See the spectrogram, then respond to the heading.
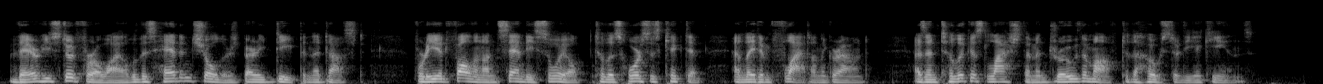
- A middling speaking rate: No, fast, 220 wpm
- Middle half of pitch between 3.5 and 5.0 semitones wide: Yes, average, 4.2 semitones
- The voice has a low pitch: Yes, low, 115 Hz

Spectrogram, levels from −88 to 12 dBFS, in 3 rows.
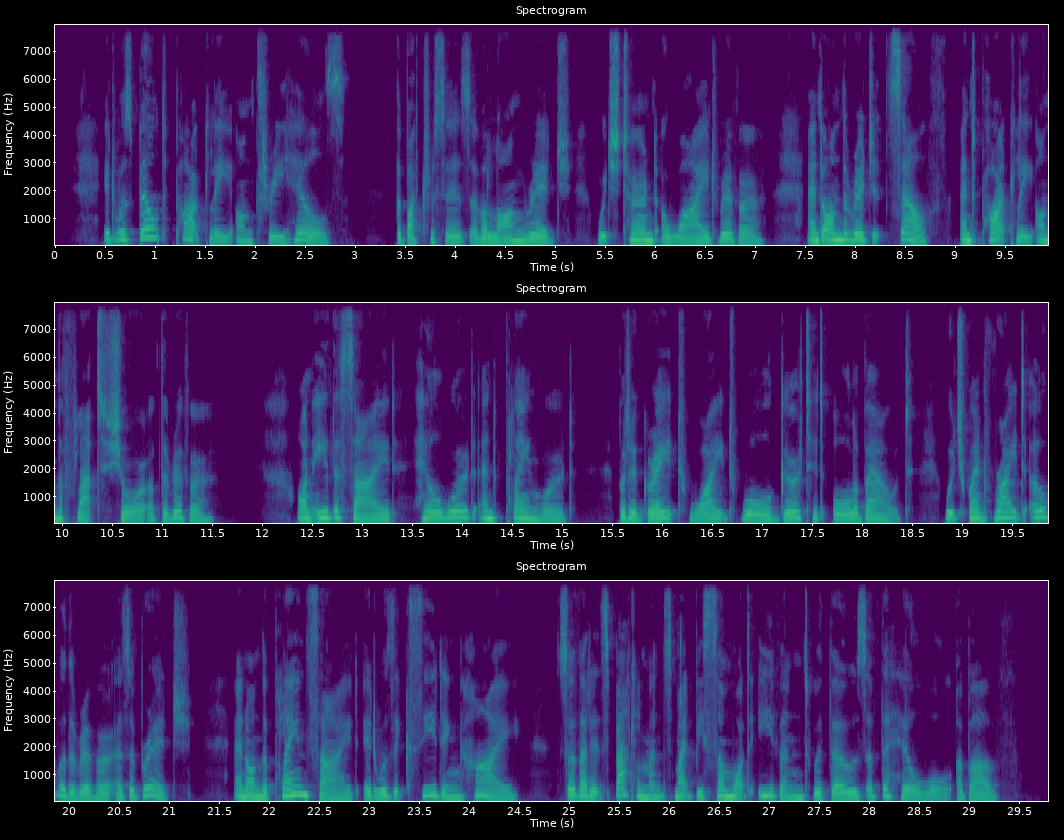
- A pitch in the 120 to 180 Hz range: No, high, 200 Hz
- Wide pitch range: No, average, 3.4 semitones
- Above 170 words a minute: No, average, 160 wpm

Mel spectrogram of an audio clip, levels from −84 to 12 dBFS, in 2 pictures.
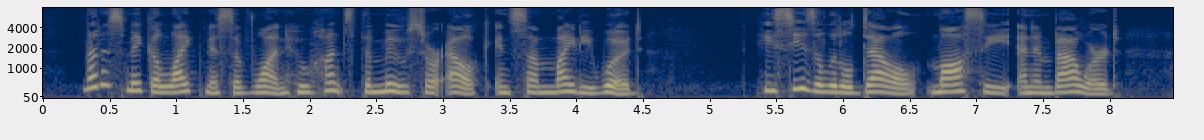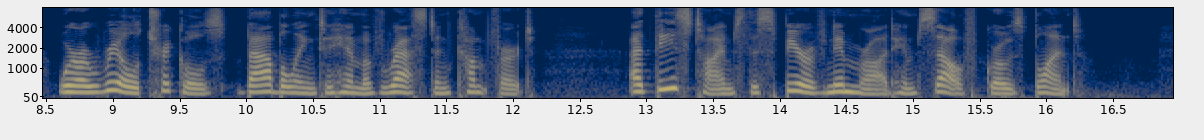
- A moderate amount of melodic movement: Yes, average, 3.4 semitones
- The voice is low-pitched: No, high, 200 Hz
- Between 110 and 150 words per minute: No, average, 165 wpm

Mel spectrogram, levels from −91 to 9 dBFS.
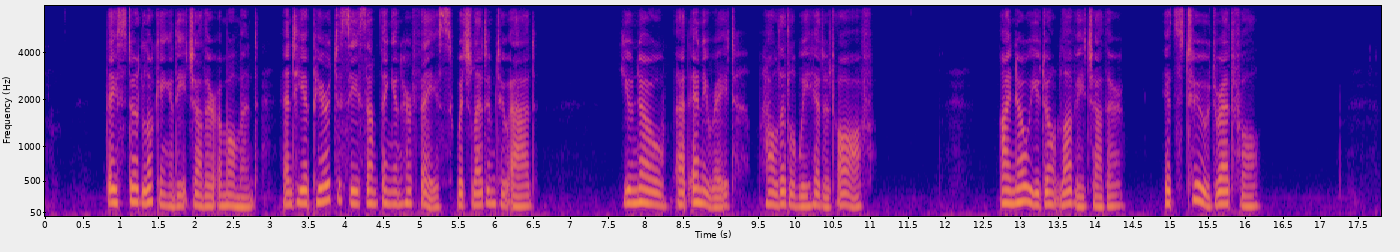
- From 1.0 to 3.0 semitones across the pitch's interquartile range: No, average, 3.8 semitones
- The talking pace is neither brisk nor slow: Yes, average, 145 wpm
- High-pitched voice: No, medium, 170 Hz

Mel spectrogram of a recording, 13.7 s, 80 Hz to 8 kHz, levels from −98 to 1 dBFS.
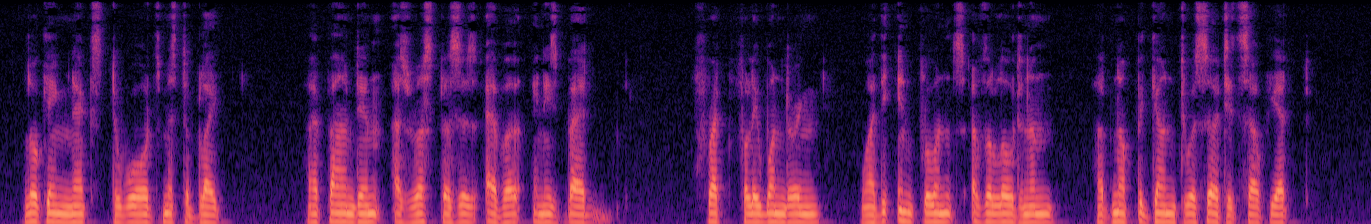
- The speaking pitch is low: Yes, low, 110 Hz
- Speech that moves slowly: Yes, slow, 130 wpm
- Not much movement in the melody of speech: Yes, narrow, 1.2 semitones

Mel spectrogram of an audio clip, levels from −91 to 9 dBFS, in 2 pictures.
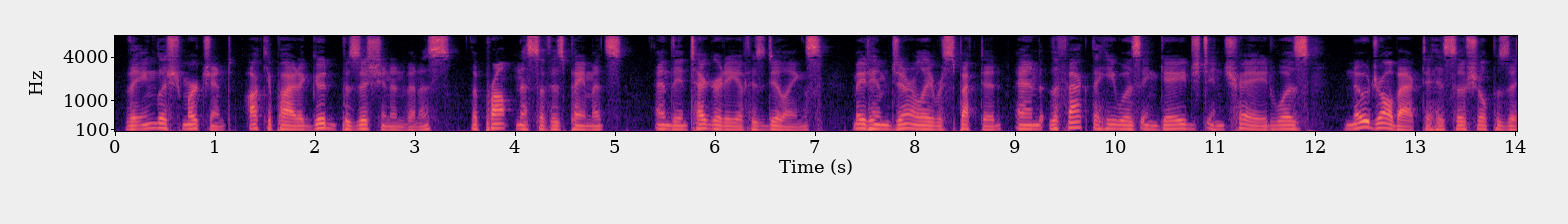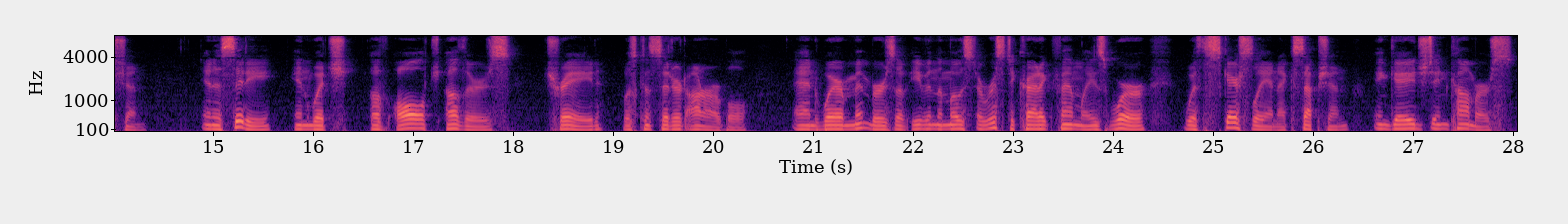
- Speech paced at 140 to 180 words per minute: Yes, average, 150 wpm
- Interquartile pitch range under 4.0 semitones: Yes, average, 2.8 semitones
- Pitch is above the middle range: No, low, 120 Hz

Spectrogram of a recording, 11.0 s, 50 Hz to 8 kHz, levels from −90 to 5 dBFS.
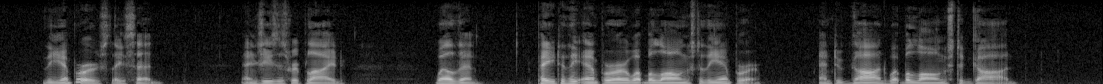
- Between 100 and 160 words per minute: Yes, average, 145 wpm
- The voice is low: Yes, low, 110 Hz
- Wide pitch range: No, average, 3.1 semitones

